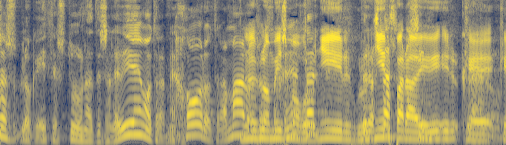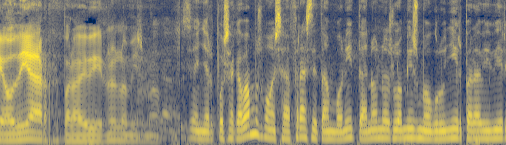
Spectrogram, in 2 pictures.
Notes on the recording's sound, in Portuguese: Gravado no bar La Maleta de Coruña.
